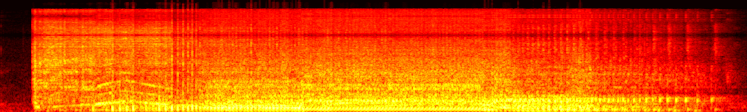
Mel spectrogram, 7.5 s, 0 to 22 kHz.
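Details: Honda HS720AS snowblower that would not start because of a clogged carburetor, blamed on ethanol fuel, after carb cleaning, on choke in a roughly 50°F garage: a single pull catches at once and runs to a steady, even chug, a normal start.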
